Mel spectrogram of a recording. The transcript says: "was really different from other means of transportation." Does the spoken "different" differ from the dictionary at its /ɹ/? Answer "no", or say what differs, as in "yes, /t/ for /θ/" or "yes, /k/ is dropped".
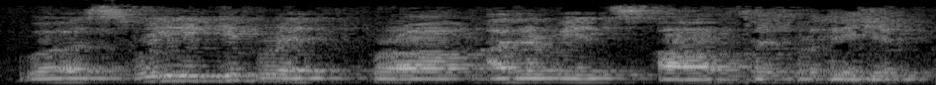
no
